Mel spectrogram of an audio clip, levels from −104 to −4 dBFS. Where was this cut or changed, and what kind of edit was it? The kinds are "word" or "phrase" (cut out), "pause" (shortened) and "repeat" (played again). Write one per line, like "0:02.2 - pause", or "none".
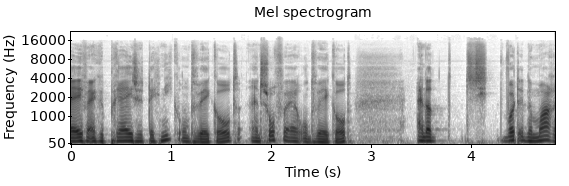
none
